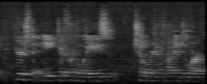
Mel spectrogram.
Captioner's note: none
